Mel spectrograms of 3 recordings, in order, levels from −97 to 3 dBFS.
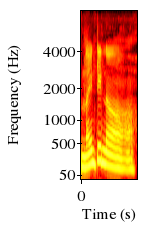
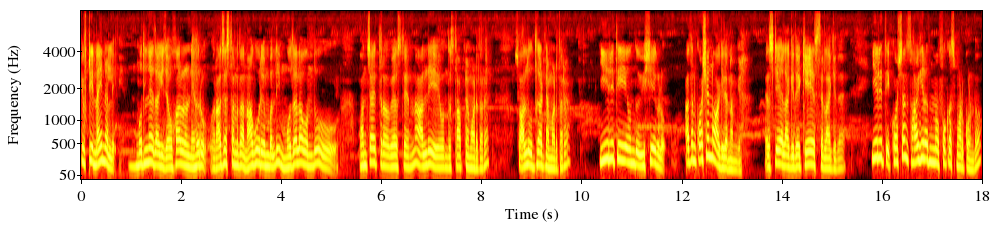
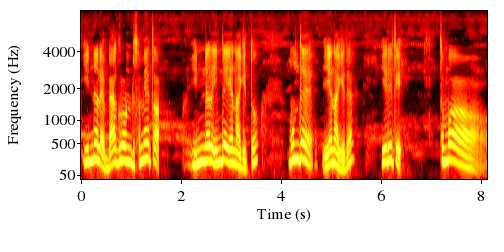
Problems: background sounds at intervals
